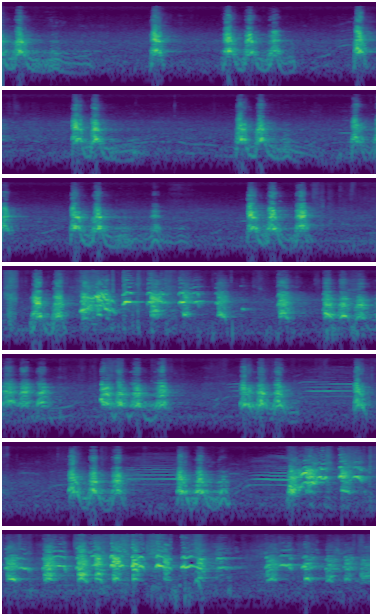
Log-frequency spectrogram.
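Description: Small dog barking repeatedly in short, sharp barks about a second apart. The barks come faster in the second half, mixed with high-pitched yelps and whines toward the end.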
